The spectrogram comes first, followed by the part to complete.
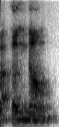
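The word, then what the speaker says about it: un an: ครับ อ่า เลม เดน่ คำ ว่า ปี นั้น เรา ก็ จะ ออก เสียง ว่า เอิง นอง แปล ว่า ปี นะ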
